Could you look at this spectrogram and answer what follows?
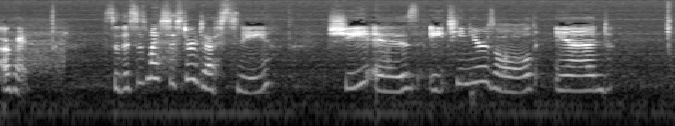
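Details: Adult woman speaking; no speech disorder.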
